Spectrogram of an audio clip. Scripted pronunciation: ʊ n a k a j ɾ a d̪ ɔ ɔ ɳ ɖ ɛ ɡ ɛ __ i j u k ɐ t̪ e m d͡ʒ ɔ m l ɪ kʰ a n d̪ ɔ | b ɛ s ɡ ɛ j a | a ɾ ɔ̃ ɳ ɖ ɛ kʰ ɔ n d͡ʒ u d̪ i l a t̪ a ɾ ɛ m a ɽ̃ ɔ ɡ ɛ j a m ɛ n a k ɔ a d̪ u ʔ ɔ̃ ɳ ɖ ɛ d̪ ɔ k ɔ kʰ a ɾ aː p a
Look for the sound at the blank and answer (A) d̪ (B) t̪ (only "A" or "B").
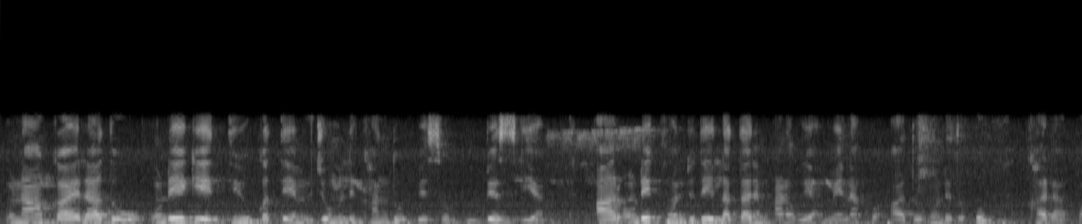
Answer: B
